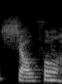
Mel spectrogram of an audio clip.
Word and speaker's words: Xiaofeng: So just search my name, Xiaofeng Harmon. It's spelled as X-I-A-O-F-E-N-G. Harmon is H-A-R-M-A-N.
